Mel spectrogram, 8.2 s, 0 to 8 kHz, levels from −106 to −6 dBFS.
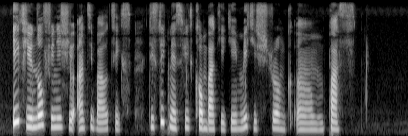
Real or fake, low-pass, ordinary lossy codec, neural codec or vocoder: real; 7.2 kHz; none; none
